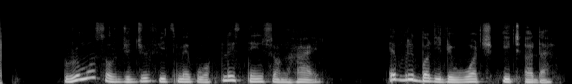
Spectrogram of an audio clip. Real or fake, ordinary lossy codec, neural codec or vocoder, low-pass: fake; MP3, 64 kbps; codec, 16 kHz, 4.8 kbps, FACodec; 7.2 kHz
